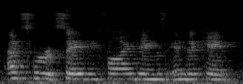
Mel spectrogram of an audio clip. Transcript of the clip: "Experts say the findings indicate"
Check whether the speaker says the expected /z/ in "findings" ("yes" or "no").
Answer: yes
